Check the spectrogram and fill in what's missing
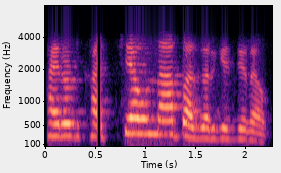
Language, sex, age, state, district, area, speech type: Bodo, female, 60+, Assam, Chirang, rural, conversation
